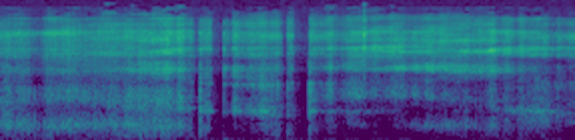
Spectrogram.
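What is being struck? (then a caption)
Wooden bowl and wooden stick. A medium, dark-brown, hollow wooden bowl, empty and held in one hand, is tapped and scraped inside with a wooden stick. A steady, bright, hissy scraping runs throughout, with almost no low end, broken by two brief quiet gaps in the middle before the scraping resumes.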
